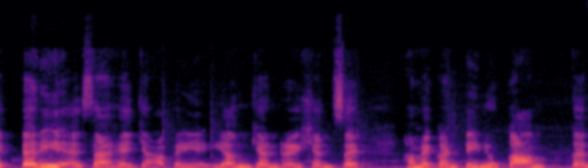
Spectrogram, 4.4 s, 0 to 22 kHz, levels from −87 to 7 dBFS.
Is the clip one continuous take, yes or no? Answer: yes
